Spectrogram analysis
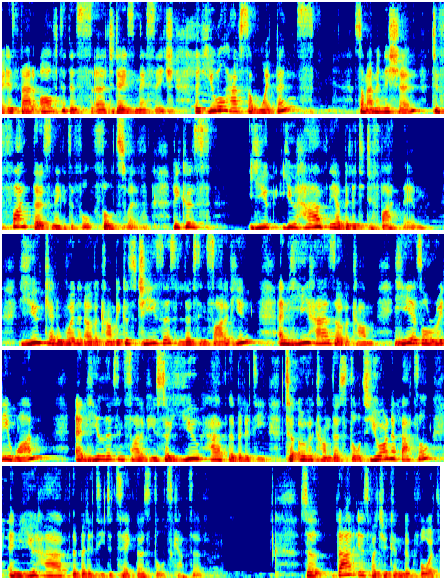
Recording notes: This message was recorded live at our Malmö Gathering on Sunday, September 10th, 2023. C3 Church Malmö & Lund.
